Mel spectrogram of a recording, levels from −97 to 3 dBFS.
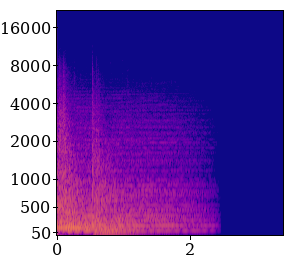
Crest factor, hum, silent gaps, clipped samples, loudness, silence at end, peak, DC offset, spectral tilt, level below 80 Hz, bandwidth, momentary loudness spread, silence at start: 18 dB; none; none; under 0.1%; -41 LUFS; 1.05 s; -24 dBFS; under 0.1%; -8 dB/octave; -56 dBFS; 8.2 kHz; 21 LU; 0 s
